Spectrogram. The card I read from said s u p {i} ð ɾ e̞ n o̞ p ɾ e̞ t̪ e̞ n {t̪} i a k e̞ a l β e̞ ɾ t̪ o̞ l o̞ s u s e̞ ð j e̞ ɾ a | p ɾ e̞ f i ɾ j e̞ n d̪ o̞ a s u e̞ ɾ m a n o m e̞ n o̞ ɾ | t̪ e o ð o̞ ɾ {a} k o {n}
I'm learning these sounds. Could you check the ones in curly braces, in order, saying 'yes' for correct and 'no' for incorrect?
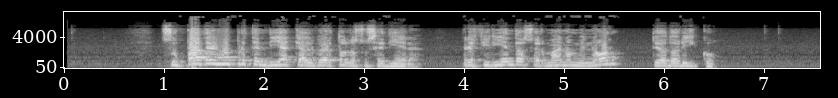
no, no, no, no

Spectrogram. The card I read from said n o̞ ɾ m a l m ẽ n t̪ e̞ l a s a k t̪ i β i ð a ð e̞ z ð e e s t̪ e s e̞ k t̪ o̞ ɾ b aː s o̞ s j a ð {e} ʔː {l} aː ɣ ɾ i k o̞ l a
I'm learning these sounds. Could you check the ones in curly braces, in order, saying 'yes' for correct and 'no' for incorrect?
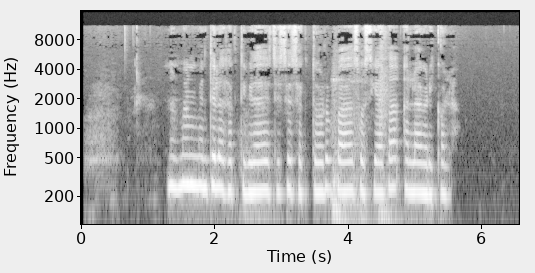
no, yes

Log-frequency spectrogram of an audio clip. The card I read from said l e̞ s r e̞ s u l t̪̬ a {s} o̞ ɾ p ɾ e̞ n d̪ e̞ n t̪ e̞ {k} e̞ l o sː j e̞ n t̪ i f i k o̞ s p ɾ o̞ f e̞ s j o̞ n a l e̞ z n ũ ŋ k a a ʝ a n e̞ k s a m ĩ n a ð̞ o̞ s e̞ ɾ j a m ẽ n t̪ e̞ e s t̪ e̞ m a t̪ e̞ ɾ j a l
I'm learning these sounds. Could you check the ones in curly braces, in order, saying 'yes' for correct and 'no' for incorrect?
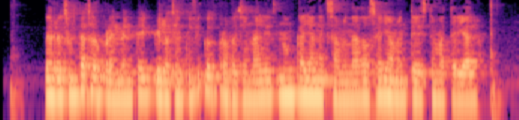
yes, yes

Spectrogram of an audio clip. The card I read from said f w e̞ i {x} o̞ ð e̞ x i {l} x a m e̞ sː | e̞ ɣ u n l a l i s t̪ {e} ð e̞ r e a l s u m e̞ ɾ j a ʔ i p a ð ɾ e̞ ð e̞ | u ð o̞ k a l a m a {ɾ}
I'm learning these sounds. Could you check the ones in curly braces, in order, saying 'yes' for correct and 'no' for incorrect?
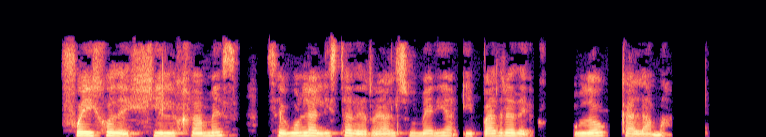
yes, yes, no, no

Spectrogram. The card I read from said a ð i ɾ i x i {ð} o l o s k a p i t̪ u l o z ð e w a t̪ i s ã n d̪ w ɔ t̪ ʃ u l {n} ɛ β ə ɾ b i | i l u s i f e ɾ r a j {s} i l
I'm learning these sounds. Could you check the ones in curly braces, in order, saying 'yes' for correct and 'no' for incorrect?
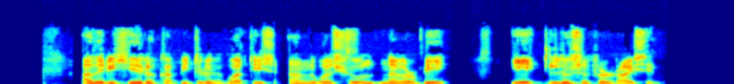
yes, yes, yes

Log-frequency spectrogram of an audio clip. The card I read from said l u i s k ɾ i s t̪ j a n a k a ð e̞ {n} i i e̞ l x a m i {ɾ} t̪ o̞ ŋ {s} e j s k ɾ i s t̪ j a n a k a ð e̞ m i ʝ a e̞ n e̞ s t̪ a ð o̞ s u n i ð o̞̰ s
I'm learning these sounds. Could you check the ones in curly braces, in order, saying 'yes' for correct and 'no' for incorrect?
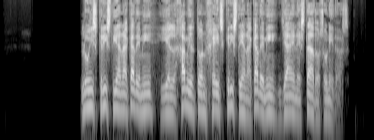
no, no, no

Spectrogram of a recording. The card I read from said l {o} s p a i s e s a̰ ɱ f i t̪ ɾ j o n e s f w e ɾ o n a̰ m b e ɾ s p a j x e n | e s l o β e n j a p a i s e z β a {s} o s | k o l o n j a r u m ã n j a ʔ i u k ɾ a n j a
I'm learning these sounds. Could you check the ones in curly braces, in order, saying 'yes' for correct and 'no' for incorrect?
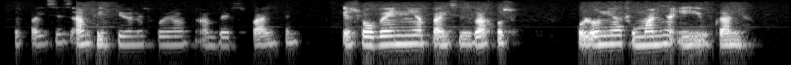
yes, no

